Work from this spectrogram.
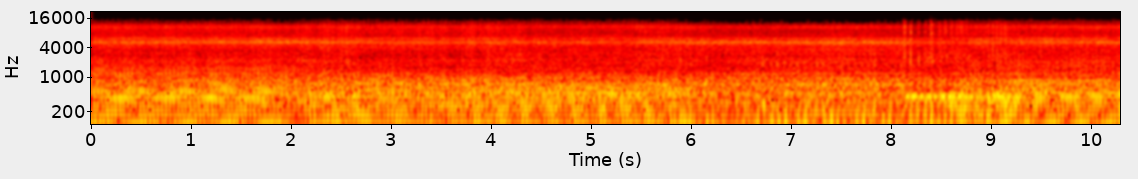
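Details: John Deere Hydro 175 mower, was not running, after the soaking-wet wrong spark plug (BR8ES) was replaced with the correct BR5ES. The small single-cylinder engine runs steady and even at a fast pace, with no misfire or stumble. Normal running.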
